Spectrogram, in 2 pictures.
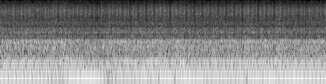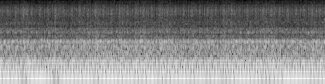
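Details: Idle holds a steady drone but keeps dipping unevenly every couple of seconds, like a cylinder missing; rough idle, possible bad injector, cause unconfirmed.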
